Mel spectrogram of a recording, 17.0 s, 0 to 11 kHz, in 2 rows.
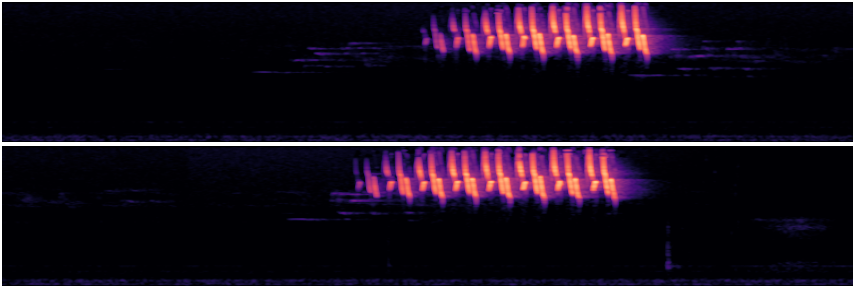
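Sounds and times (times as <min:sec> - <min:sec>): ovenbird singing: 0:02.6 - 0:10.2, 0:11.4 - 0:14.8.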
